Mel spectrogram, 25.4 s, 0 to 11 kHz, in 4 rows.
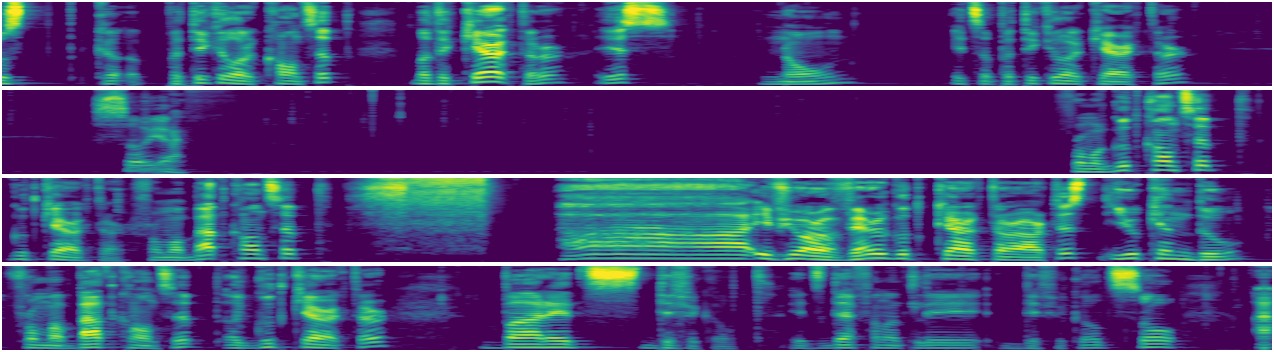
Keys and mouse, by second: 2.2-5.3 alt+right drag, 5.3 ctrl+alt+click, 5.5 alt+shift+right click, 5.9-12.8 alt+drag, 20.0-25.4 ctrl+alt+drag.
